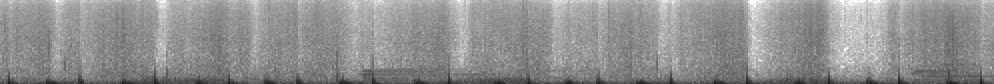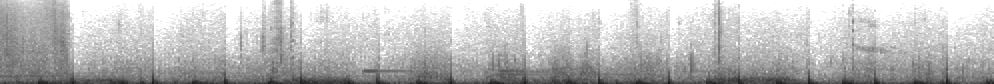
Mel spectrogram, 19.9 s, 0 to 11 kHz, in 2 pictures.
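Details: Own heartbeat recorded for ASMR heartbeat-and-breathing sleep content: steady thudding heartbeat about 80 a minute, with faint tones and room noise in the background.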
